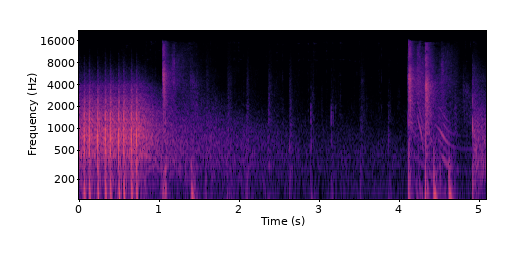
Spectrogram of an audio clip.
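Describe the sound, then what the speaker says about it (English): Video game gunfire in PUBG: a rapid burst of automatic shots up front, then scattered single cracks and distant pops, and another close burst near the end. "I don't even see this guy shoot me."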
